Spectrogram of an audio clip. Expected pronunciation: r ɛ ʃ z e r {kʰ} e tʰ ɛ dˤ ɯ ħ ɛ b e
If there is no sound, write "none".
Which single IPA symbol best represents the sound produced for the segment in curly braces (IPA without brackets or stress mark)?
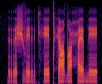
kʰ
